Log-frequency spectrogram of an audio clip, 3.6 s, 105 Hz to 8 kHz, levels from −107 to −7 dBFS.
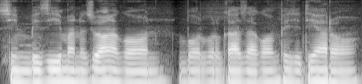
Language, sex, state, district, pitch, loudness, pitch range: Chakma, male, Tripura, Unakoti, 105 Hz, -17 LUFS, 105-110 Hz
